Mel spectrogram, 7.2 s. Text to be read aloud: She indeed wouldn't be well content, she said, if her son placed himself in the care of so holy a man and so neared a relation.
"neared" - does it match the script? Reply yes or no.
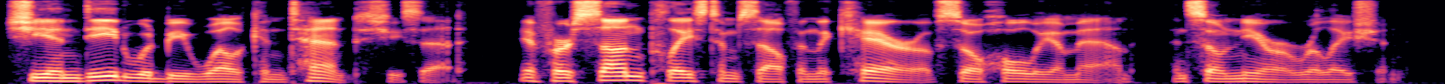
no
